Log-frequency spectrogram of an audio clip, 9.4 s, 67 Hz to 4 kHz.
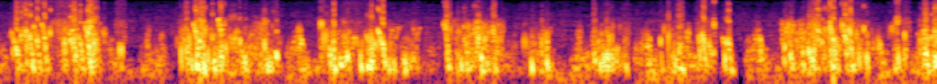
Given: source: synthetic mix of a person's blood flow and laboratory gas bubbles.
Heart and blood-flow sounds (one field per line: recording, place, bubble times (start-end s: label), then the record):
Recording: Doppler ultrasound of blood flow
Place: precordium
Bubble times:
0.08-1.07 s: bubbles
1.16-1.26 s: bubbles
1.75-2.83 s: bubbles
3.17-4.22 s: bubbles
4.39-5.06 s: bubbles
5.21-5.56 s: bubbles
5.92-6.32 s: bubbles
6.57-6.86 s: bubbles
6.95-7.36 s: bubbles
7.79-8.72 s: bubbles
8.87-9.13 s: bubbles
9.17-9.38 s: bubbles
From the record:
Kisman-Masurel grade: 444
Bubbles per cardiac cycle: continuous sound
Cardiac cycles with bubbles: 100%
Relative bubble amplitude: maximal (0.775 to 0.999)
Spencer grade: 4 (maximum detectable bubble signal sounding continuously throughout systole and diastole of every cardiac period, and overriding the amplitude of the normal cardiac signals)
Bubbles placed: only in the low amplitude regions of the cardiac cycle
